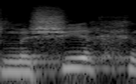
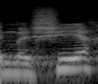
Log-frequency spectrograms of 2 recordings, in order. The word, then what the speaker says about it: Mashiach: In Hebrew, it's Mashiach Nagid. And you got to say it like you have phlegm in the back of your throat. Let's practice. Say Mashiach.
